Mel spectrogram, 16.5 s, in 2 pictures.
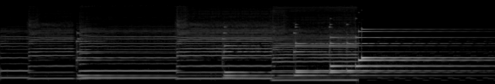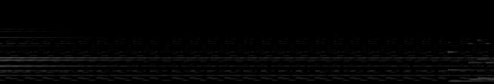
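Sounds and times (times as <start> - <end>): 
MIDI soprano saxophone: 0.0 - 16.4
MIDI vibraphone: 3.7 - 8.2, 15.7 - 16.4.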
